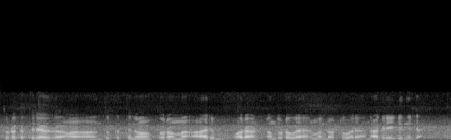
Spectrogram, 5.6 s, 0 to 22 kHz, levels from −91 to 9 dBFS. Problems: constant background noise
